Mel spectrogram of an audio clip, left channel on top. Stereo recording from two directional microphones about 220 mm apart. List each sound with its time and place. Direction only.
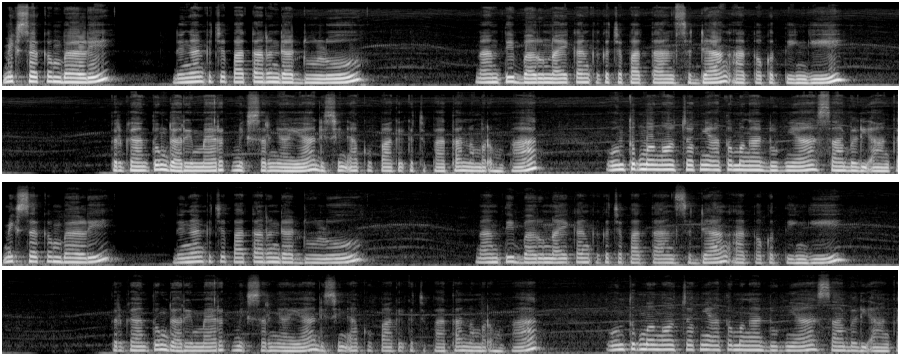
0.0 s a woman's voice: 20° left (ahead or behind)
4.7 s a woman's voice: 15° left (ahead or behind)
10.1 s speech: 20° left (ahead or behind)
